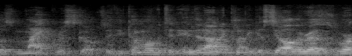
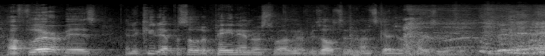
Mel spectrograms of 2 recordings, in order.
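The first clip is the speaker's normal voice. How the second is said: rapid-fire definition. Shown as a demonstration. Lecturer showing off how fast she can recite the definition, rushed. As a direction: rattle it off at top speed. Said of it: "I'm gonna say this real fast".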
